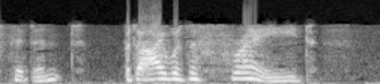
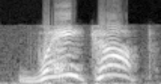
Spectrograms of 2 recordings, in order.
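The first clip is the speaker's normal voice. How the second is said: high, angry shout at the doorstep; 10 semitones higher than usual. A narrator's reading. Rich man shouting at the dwarf on his doorstep, angry and high. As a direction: bark it high and sharp. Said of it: "he shouted angrily".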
